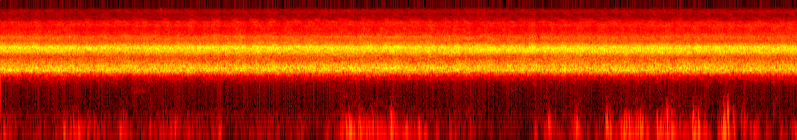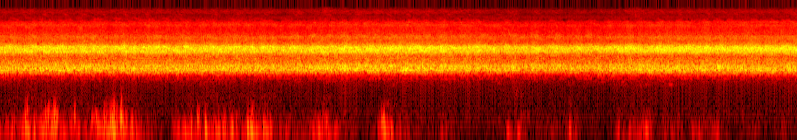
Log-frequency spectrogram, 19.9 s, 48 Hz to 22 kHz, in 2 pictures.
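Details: A frog chorus in front of a house as rice is sown for planting, 2021. Continuous shrill buzzing from many callers, over intermittent low rumbles and thumps.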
